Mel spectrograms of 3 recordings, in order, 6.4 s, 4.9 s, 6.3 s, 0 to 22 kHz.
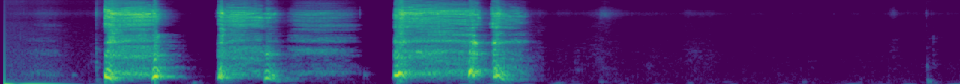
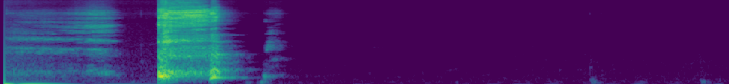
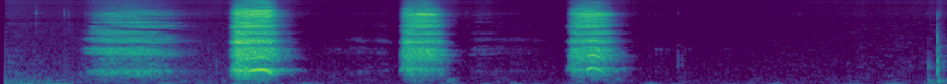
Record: {"three_cough_length": "6.4 s", "three_cough_amplitude": 32768, "three_cough_signal_mean_std_ratio": 0.38, "cough_length": "4.9 s", "cough_amplitude": 32768, "cough_signal_mean_std_ratio": 0.26, "exhalation_length": "6.3 s", "exhalation_amplitude": 32768, "exhalation_signal_mean_std_ratio": 0.3, "survey_phase": "beta (2021-08-13 to 2022-03-07)", "age": "18-44", "gender": "Female", "wearing_mask": "No", "symptom_cough_any": true, "symptom_runny_or_blocked_nose": true, "symptom_shortness_of_breath": true, "symptom_fever_high_temperature": true, "symptom_headache": true, "symptom_change_to_sense_of_smell_or_taste": true, "symptom_loss_of_taste": true, "symptom_other": true, "symptom_onset": "4 days", "smoker_status": "Never smoked", "respiratory_condition_asthma": false, "respiratory_condition_other": false, "recruitment_source": "Test and Trace", "submission_delay": "2 days", "covid_test_result": "Positive", "covid_test_method": "RT-qPCR", "covid_ct_value": 21.6, "covid_ct_gene": "ORF1ab gene"}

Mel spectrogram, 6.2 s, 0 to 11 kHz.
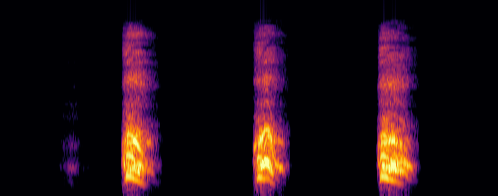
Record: {"exhalation_length": "6.2 s", "exhalation_amplitude": 31510, "exhalation_signal_mean_std_ratio": 0.32, "survey_phase": "beta (2021-08-13 to 2022-03-07)", "age": "18-44", "gender": "Male", "wearing_mask": "No", "symptom_cough_any": true, "symptom_new_continuous_cough": true, "symptom_runny_or_blocked_nose": true, "symptom_shortness_of_breath": true, "symptom_fatigue": true, "symptom_headache": true, "symptom_onset": "4 days", "smoker_status": "Never smoked", "respiratory_condition_asthma": true, "respiratory_condition_other": false, "recruitment_source": "Test and Trace", "submission_delay": "2 days", "covid_test_result": "Positive", "covid_test_method": "ePCR"}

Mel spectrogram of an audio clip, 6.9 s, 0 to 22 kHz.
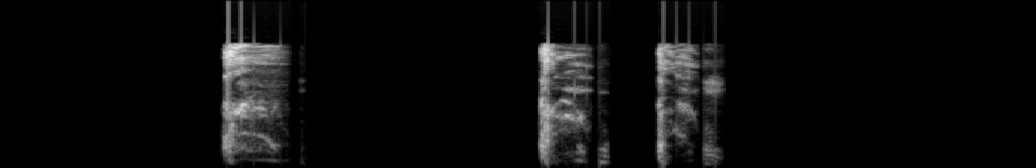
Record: {"three_cough_length": "6.9 s", "three_cough_amplitude": 30861, "three_cough_signal_mean_std_ratio": 0.21, "survey_phase": "beta (2021-08-13 to 2022-03-07)", "age": "18-44", "gender": "Male", "wearing_mask": "No", "symptom_cough_any": true, "symptom_runny_or_blocked_nose": true, "symptom_shortness_of_breath": true, "symptom_sore_throat": true, "symptom_fatigue": true, "symptom_fever_high_temperature": true, "symptom_headache": true, "symptom_onset": "3 days", "smoker_status": "Current smoker (e-cigarettes or vapes only)", "respiratory_condition_asthma": false, "respiratory_condition_other": false, "recruitment_source": "Test and Trace", "submission_delay": "2 days", "covid_test_result": "Positive", "covid_test_method": "LAMP"}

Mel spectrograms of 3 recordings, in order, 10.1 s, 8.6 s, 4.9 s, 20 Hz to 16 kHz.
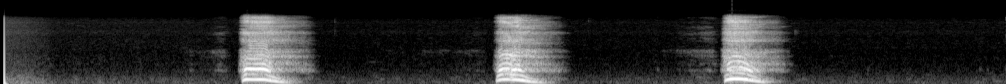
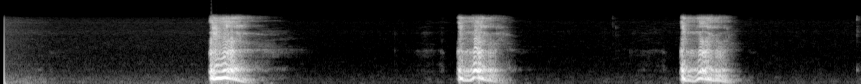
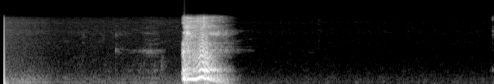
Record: {"exhalation_length": "10.1 s", "exhalation_amplitude": 32768, "exhalation_signal_mean_std_ratio": 0.29, "three_cough_length": "8.6 s", "three_cough_amplitude": 32768, "three_cough_signal_mean_std_ratio": 0.28, "cough_length": "4.9 s", "cough_amplitude": 32768, "cough_signal_mean_std_ratio": 0.23, "survey_phase": "beta (2021-08-13 to 2022-03-07)", "age": "45-64", "gender": "Male", "wearing_mask": "No", "symptom_none": true, "smoker_status": "Never smoked", "respiratory_condition_asthma": true, "respiratory_condition_other": false, "recruitment_source": "REACT", "submission_delay": "4 days", "covid_test_result": "Negative", "covid_test_method": "RT-qPCR", "influenza_a_test_result": "Negative", "influenza_b_test_result": "Negative"}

